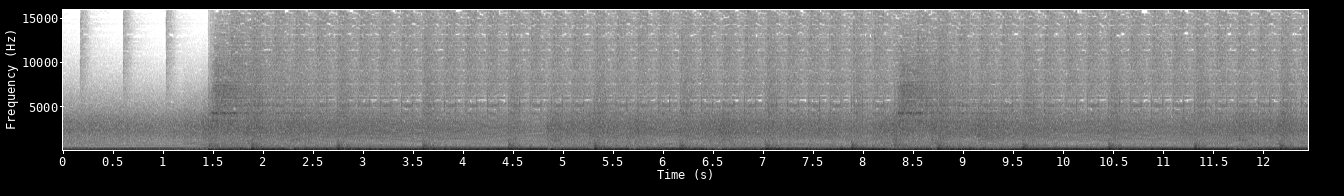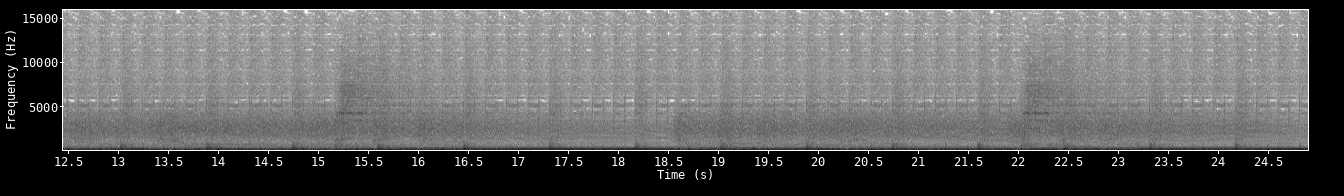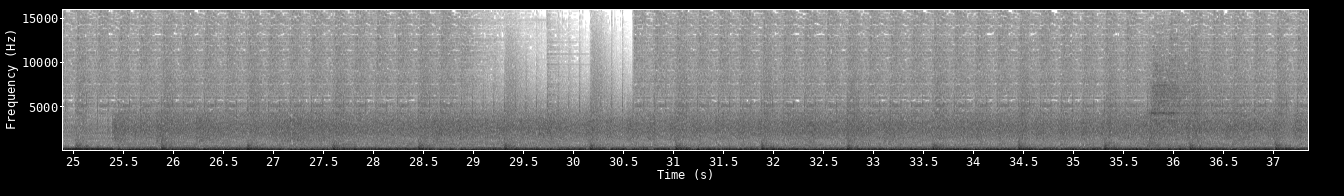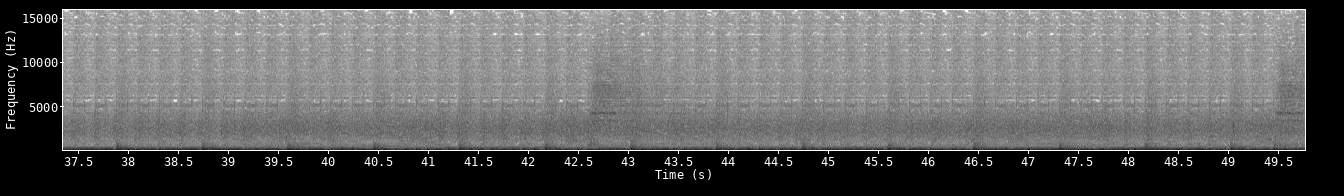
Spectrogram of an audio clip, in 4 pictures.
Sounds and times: death metal track 0:00.0 - 0:49.7

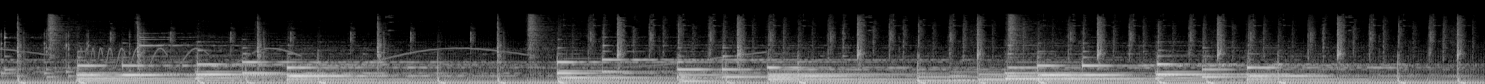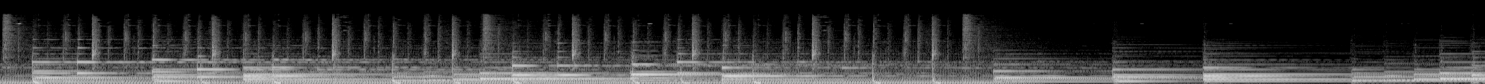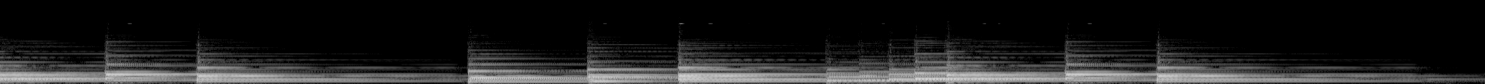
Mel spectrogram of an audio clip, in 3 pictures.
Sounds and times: synth 0:00.0 - 0:28.0
lo-fi piano 0:00.0 - 0:44.5

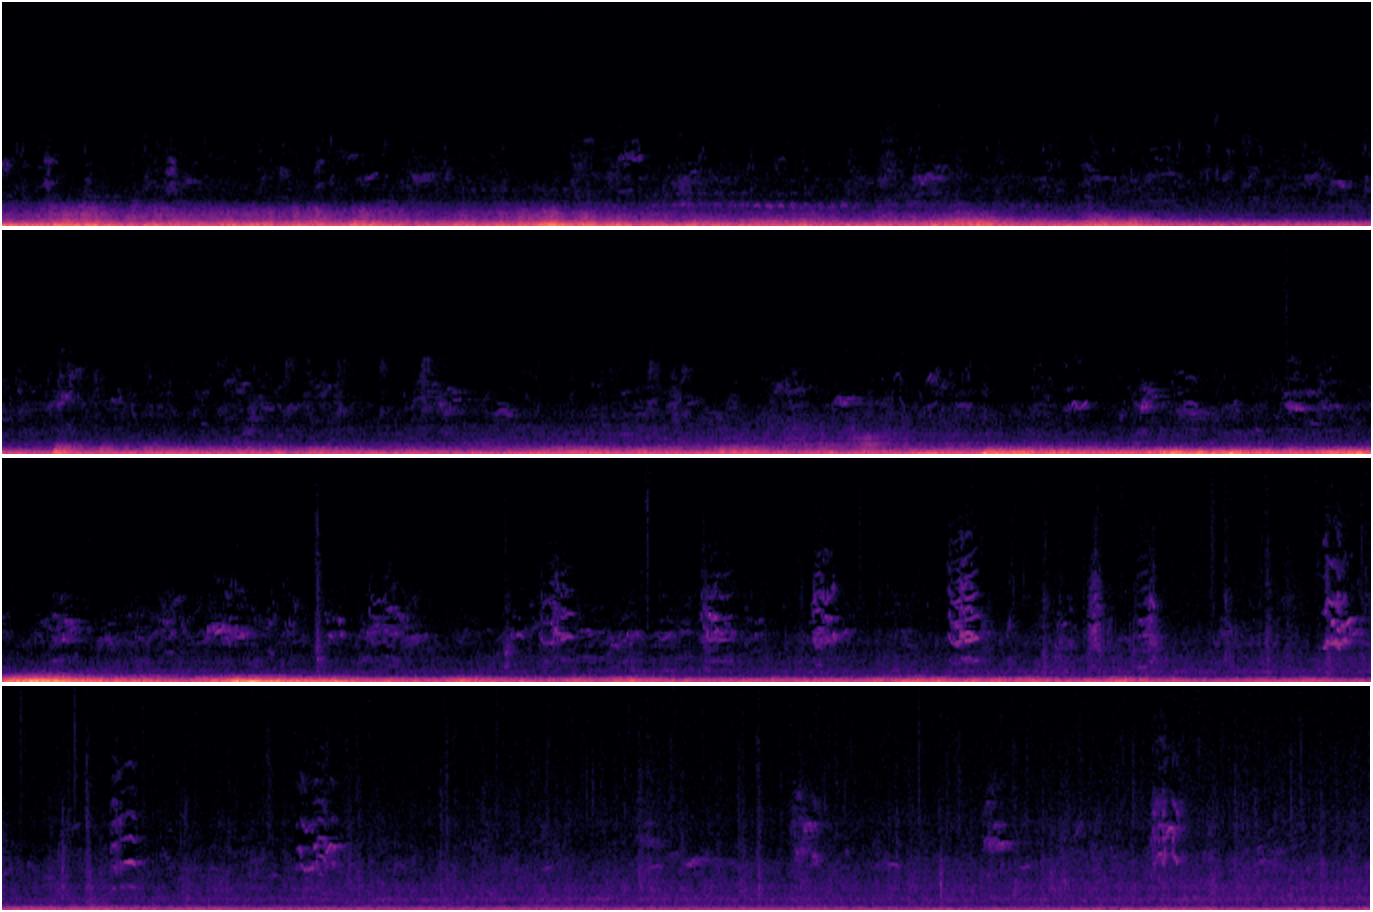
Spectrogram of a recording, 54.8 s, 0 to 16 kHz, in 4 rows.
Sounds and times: thunder 0:00.0 - 0:12.6
rain 0:00.0 - 0:54.7
thunder 0:13.3 - 0:42.4

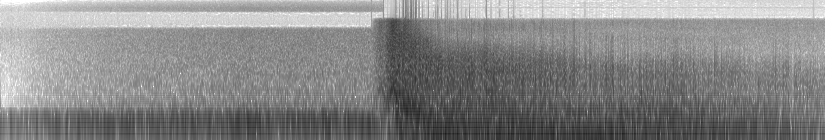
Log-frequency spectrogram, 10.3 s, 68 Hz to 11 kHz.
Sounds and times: shock wave approaching at high speed 0:04.6 - 0:10.3

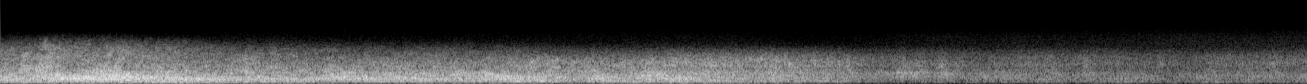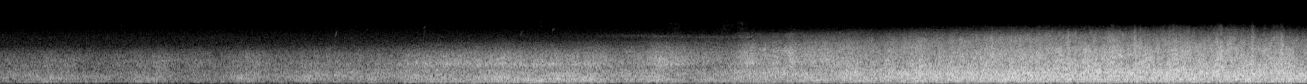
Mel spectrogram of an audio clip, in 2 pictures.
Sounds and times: Jet Flyovers 0:00.0 - 0:26.1

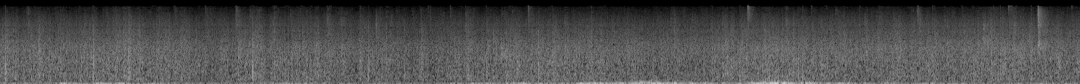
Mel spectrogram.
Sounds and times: Sharp rain sound on canvas awning 0:00.0 - 0:10.8
low rumbles from wind flapping the canvas 0:05.2 - 0:09.1

